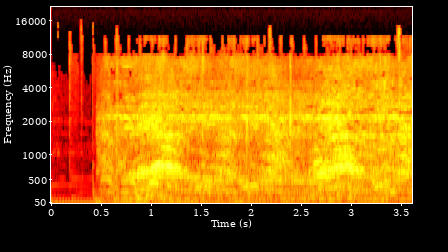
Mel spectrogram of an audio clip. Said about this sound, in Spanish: Al grito de León sin Castilla, cientos de manifestantes se obligaron a la suspensión de las actividades programadas por la Junta.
